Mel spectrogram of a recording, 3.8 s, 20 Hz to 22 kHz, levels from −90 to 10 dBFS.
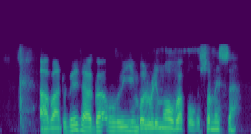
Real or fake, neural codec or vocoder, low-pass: fake; codec, 16 kHz, 2 kbps, X-Codec, HuBERT features, trained on general audio; 5.4 kHz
